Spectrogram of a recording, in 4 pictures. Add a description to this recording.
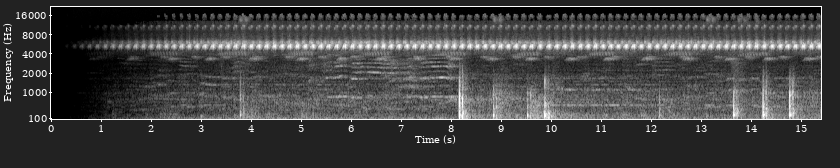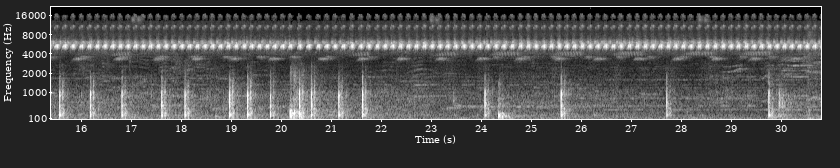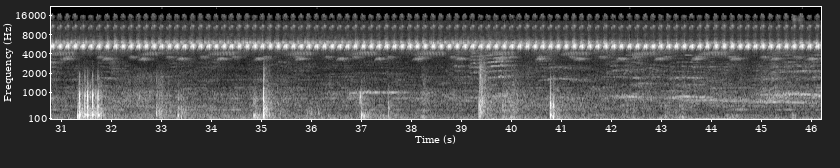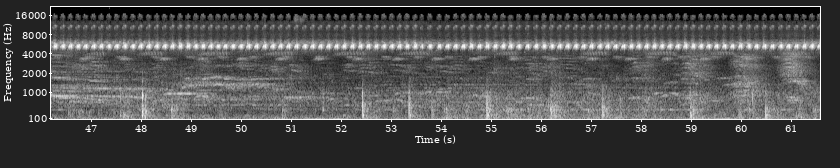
Midnight revelry in suburban Johannesburg. Fireworks. Primo 172's to SD702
